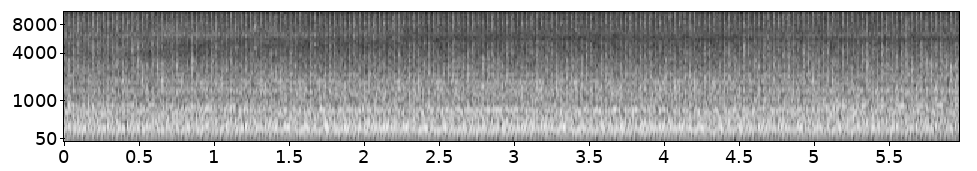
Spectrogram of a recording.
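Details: Freshened-up turbo diesel in an offroad Mazda truck idling after getting it running: an even, steady clatter with a regular beat and no stumbles or knocks. Much smoother than the previous engine, no smoke; normal diesel idle.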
